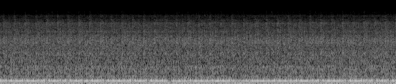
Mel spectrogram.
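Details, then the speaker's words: Air-cooled VW Baja four-cylinder on a cool morning, pre-warmed with a blanket heater after its spark plugs were gapped. It idles steadily and evenly at a low speed with no misses or knocks, and all four cylinders are running okay. "Well, that doesn't sound too bad. Nice, even across all four. You can hear all four cylinders are running okay."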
